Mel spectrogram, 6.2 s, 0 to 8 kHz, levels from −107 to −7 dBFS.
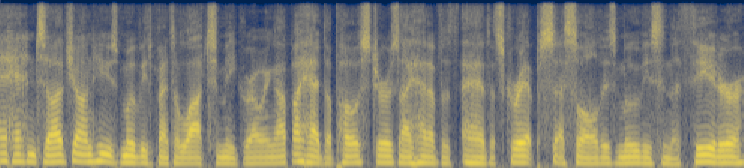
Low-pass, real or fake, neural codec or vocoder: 7.2 kHz; fake; codec, 16 kHz in and 24 kHz out, 0.8 kbps, FocalCodec, streaming, 65536 codes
